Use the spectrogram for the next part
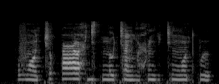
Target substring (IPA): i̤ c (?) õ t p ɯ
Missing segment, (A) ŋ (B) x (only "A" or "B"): A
